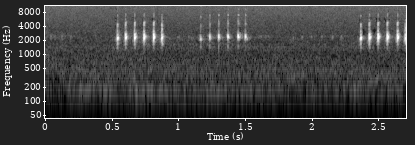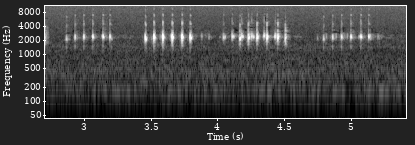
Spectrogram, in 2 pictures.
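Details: At night in April 2013, at the start of its breeding season, a Schlegel's green tree frog gives bursts of rapid clicking pulses, several short rattling trains separated by pauses, over a faint background hum.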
